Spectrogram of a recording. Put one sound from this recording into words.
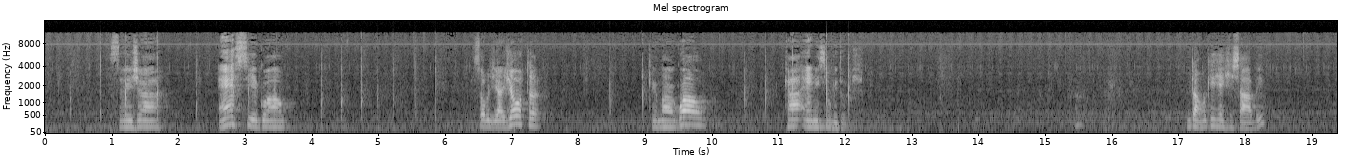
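A young man speaks calmly through a clip-on microphone, in short phrases with pauses.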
